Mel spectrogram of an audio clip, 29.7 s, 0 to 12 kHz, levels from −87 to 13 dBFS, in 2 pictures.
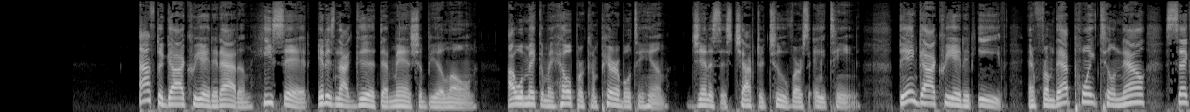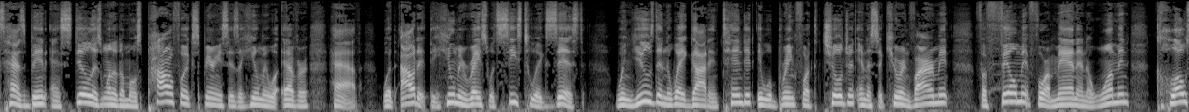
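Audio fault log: No faults detected in the speech recording; nothing to log.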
